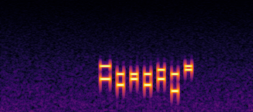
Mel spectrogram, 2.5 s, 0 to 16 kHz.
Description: Multi-frequency trunk signalling (R1, as on North American trunks), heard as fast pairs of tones, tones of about 70 ms. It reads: KP 56594 ST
